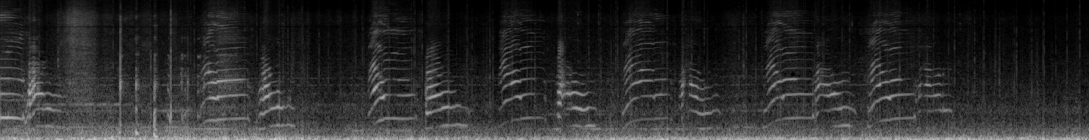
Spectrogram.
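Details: Cat taken for a car ride, meowing the whole time: repeated rising-then-falling meows, roughly one each second, over a steady low engine rumble.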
